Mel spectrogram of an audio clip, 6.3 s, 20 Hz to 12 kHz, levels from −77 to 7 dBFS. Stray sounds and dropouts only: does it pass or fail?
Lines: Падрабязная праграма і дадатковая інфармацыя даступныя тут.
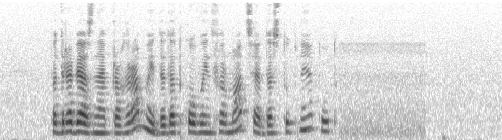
pass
